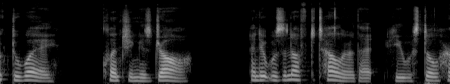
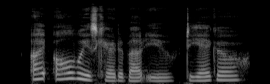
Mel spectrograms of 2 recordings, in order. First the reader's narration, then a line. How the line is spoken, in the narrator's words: said gently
